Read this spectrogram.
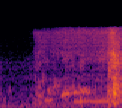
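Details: A quiet pause, then a rising airy hiss with faint whistling tones swelling to a louder gust: the speaker's own mechanical ventilator delivering a breath.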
